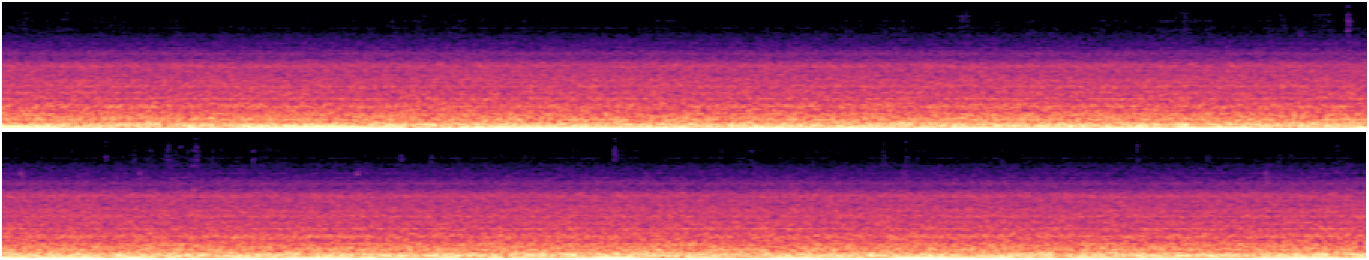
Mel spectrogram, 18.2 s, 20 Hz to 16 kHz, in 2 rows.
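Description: Airbus A320 jet engines in Microsoft Flight Simulator, a Fenix model, hold a steady low, broadband roar with a deep rumble throughout, continuous and evenly loud as if heard from inside the airliner.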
